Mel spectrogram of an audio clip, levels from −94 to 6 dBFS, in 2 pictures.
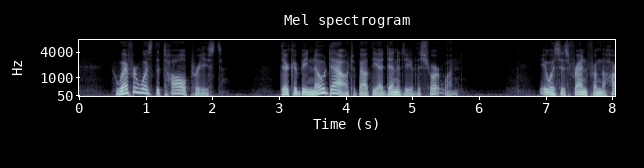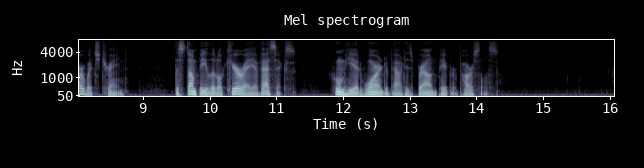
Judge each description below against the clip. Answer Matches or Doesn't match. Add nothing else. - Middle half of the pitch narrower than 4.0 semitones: Doesn't match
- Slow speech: Doesn't match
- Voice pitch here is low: Matches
